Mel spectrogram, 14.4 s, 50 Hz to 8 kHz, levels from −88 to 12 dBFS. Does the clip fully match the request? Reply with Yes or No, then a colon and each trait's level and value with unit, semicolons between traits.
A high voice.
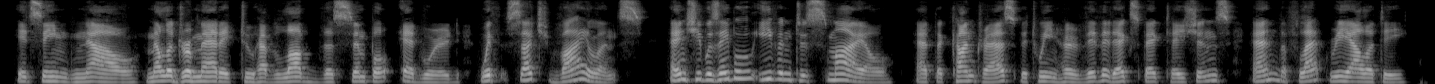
No: medium, 155 Hz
